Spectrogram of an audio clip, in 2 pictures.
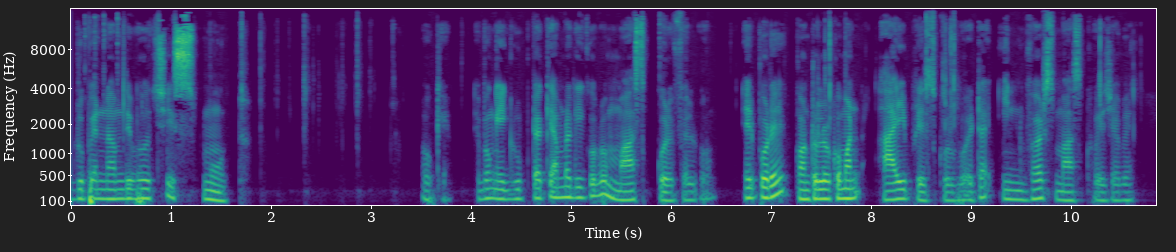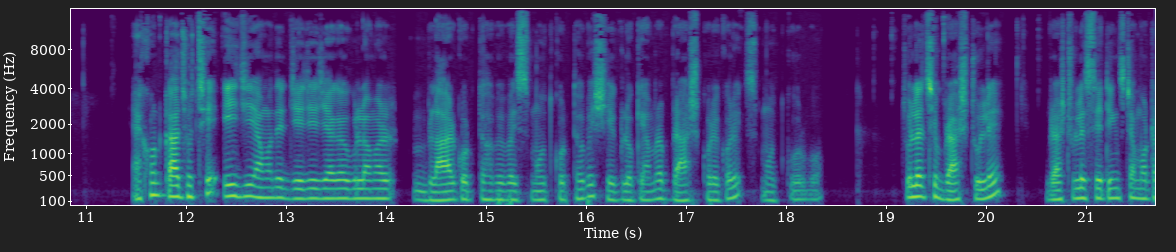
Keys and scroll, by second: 7.6 super+i, 11.0 super+0.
